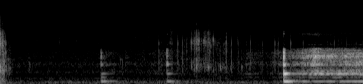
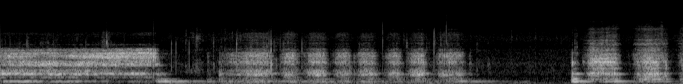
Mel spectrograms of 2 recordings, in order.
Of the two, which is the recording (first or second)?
first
